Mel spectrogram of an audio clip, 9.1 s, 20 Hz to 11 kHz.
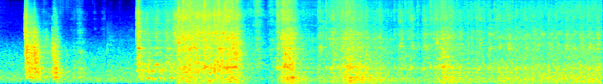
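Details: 1972 Cadillac Miller-Meteor hearse V8, sitting abandoned since 1995, first run in 29 years on 91-octane poured into the carb bowl: brief cranking, catches after about two seconds, revs a couple of times, then settles into a steady idle.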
